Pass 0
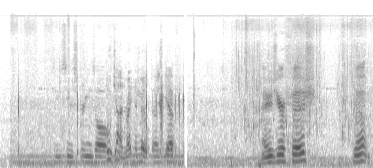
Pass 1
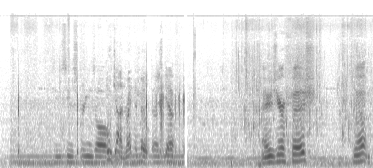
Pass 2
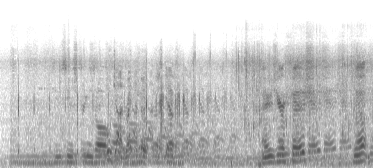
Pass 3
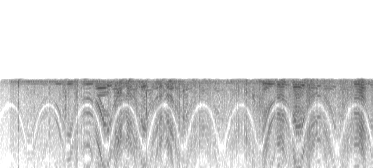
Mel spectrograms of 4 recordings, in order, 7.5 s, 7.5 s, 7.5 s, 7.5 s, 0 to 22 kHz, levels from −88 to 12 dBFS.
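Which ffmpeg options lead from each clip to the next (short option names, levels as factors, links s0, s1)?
-af "aecho=1:1:7.5:0.39"
-filter_complex "[0:a]alimiter=limit=0.112:level=0:latency=1:release=374,lowpass=f=4700:t=q:w=5.6,asplit=2[s0][s1];[s1]asplit=8[s2][s3][s4][s5][s6][s7][s8][s9];[s2]adelay=314,afreqshift=45,volume=0.316[s10];[s3]adelay=628,afreqshift=90,volume=0.202[s11];[s4]adelay=942,afreqshift=135,volume=0.129[s12];[s5]adelay=1256,afreqshift=180,volume=0.0832[s13];[s6]adelay=1570,afreqshift=225,volume=0.0531[s14];[s7]adelay=1884,afreqshift=270,volume=0.0339[s15];[s8]adelay=2198,afreqshift=315,volume=0.0216[s16];[s9]adelay=2512,afreqshift=360,volume=0.014[s17];[s10][s11][s12][s13][s14][s15][s16][s17]amix=inputs=8:normalize=0[s18];[s0][s18]amix=inputs=2:normalize=0,volume=1.88"
-filter_complex "[0:a]acrossover=split=120[s0][s1];[s1]acrusher=samples=24:mix=1:aa=0.000001:lfo=1:lforange=14.4:lforate=1.3[s2];[s0][s2]amix=inputs=2:normalize=0,lowpass=f=2600:t=q:w=0.5098,lowpass=f=2600:t=q:w=0.6013,lowpass=f=2600:t=q:w=0.9,lowpass=f=2600:t=q:w=2.563,afreqshift=-3100"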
